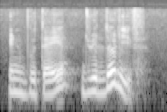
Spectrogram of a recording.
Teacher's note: Comme il s'agit d'un H muet, je fais l'élision.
